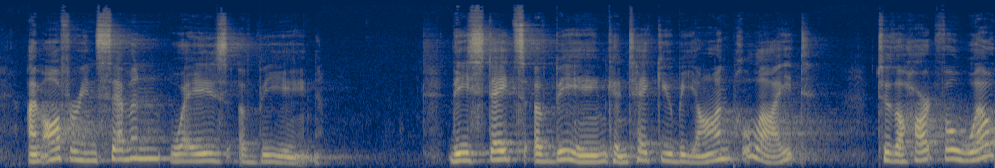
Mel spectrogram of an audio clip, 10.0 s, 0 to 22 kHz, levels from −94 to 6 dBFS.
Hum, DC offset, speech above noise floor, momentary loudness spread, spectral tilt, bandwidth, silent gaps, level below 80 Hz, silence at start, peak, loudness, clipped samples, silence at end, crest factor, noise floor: none; under 0.1%; 39 dB; 8 LU; -4.5 dB/octave; 19.5 kHz; none; -76 dBFS; 0.3 s; -8 dBFS; -25 LUFS; under 0.1%; 0 s; 18 dB; -65 dBFS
